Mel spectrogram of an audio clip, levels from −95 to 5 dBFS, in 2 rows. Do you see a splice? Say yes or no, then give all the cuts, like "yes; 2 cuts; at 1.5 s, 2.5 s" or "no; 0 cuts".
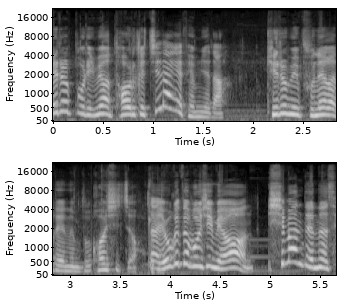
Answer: yes; 1 cut; at 3.6 s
